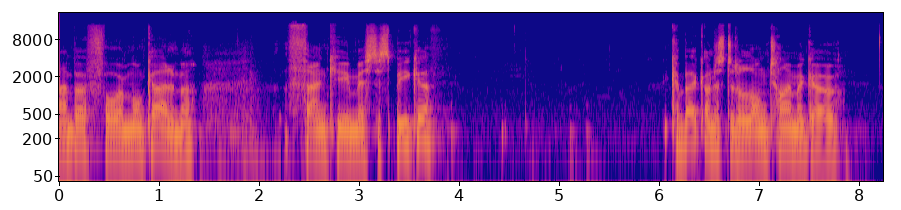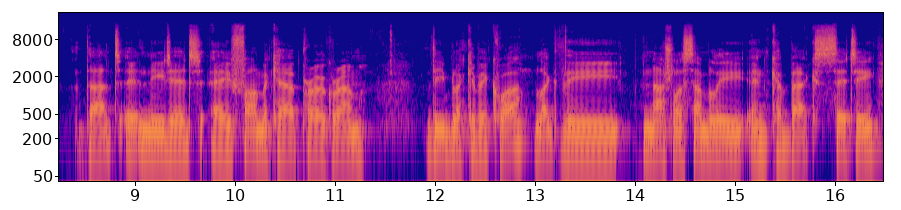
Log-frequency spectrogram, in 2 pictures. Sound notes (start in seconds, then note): 4.8 speaking French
